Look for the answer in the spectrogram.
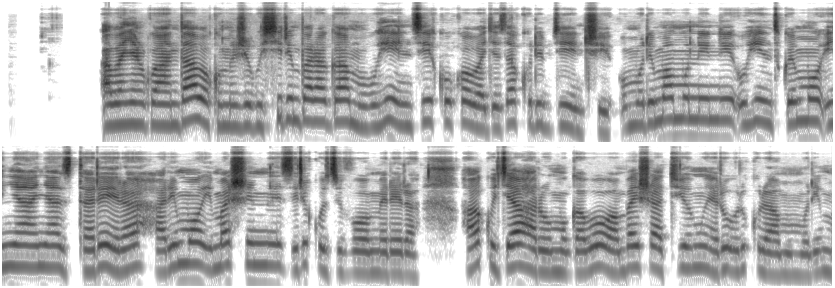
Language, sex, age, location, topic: Kinyarwanda, male, 50+, Nyagatare, agriculture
